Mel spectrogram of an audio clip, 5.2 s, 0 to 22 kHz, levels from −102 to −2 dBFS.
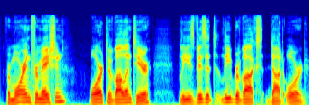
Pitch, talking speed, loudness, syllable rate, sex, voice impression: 120 Hz, 130 wpm, -17 LUFS, 4.8 syllables/s, male, masculine, slightly middle-aged, slightly thick, slightly tensed, slightly weak, bright, slightly soft, clear, fluent, slightly cool, intellectual, refreshing, very sincere, calm, slightly mature, friendly, reassuring, slightly unique, elegant, sweet, slightly lively, slightly kind, slightly intense, slightly modest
